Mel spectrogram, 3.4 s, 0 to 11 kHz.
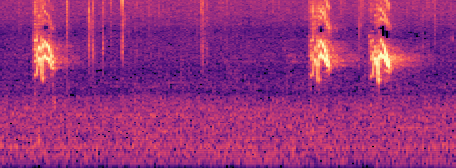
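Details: Tree sparrows arriving to be fed on 1 January 2022: one sharp chirp, a pause of about two seconds, then two more quick chirps close together over a faint low rumble.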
